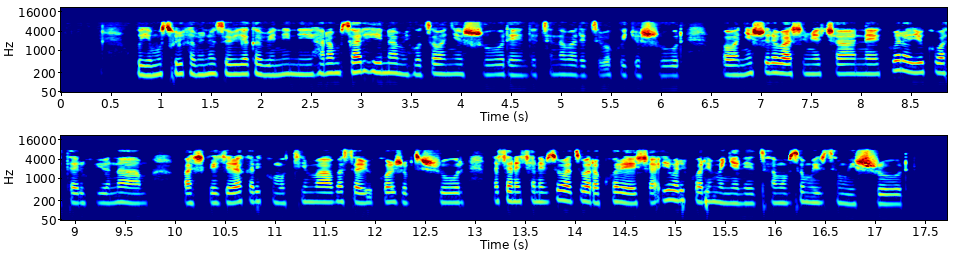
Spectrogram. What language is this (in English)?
Rundi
